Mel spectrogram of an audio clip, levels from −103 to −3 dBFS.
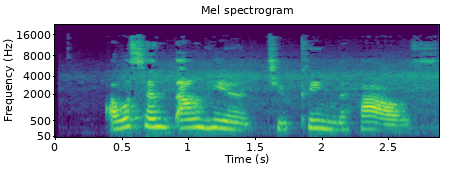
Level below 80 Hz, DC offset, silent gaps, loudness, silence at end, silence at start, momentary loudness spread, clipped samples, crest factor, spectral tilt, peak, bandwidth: -68 dBFS; under 0.1%; none; -18 LUFS; 0 s; 0.4 s; 10 LU; under 0.1%; 18 dB; -1 dB/octave; -2 dBFS; 16 kHz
